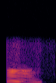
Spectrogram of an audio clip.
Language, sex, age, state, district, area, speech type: Manipuri, male, 18-30, Manipur, Kangpokpi, urban, conversation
